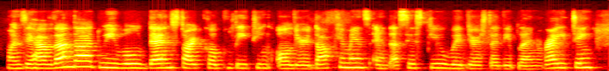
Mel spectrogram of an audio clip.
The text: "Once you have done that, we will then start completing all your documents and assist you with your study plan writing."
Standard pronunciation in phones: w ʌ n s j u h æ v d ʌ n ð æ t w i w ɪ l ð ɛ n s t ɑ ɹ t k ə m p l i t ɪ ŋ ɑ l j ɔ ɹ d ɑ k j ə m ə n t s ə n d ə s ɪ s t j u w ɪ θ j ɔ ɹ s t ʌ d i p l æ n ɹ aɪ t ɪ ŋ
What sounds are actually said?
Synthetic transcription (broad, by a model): w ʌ n s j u h æ v d ʌ n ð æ t w i w ɪ l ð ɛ n s t ɑ ɹ t k ə m p l i t ɪ ŋ ɑ l j ɔ ɹ d ɑ k j ə m ə n t s ə n d ə s ɪ s t j u w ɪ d j ɔ ɹ s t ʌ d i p l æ n ɹ aɪ t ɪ ŋ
